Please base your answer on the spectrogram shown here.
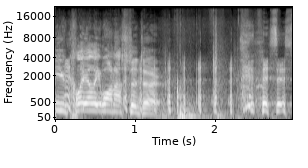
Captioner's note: evil laugh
